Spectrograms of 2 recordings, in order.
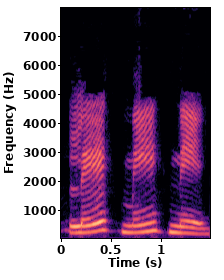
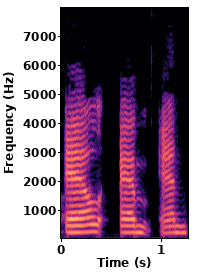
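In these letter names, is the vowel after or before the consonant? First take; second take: after; before. First: Each letter name ends with the vowel sound. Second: Each letter name starts with the vowel sound. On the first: This is how the letters are named in Turkish. "Kalau di sini le, me, ne gitu, Kak. Jadi E-nya tuh pindah" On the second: This is the usual way of naming the letters. "Kalau di sini kan biasanya kayak L, M, N"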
